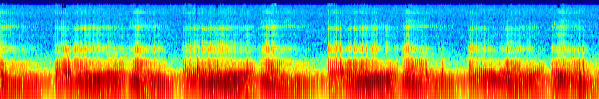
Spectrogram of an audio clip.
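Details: Male pet cat purring contentedly, throaty low vibration alternating between strong drawn-out swells and brief quiet dips, the cycle repeating every two to three seconds.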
